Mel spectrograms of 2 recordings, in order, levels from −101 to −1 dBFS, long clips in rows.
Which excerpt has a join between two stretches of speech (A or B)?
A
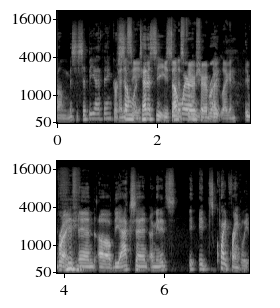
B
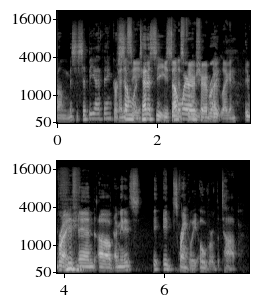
B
